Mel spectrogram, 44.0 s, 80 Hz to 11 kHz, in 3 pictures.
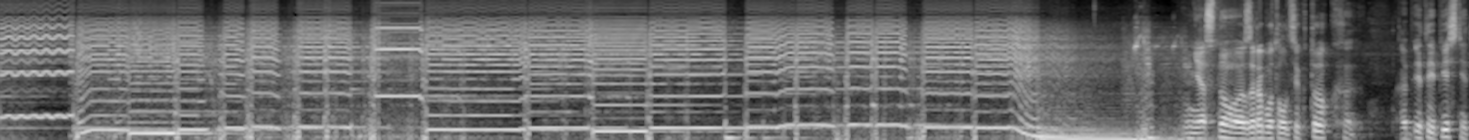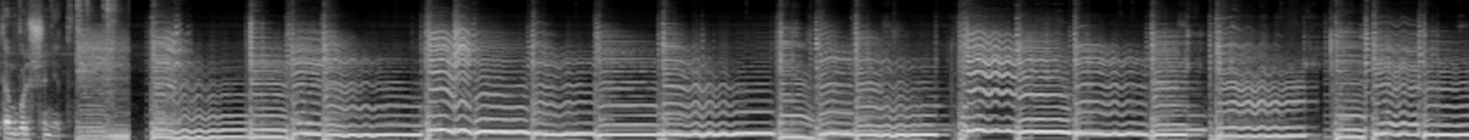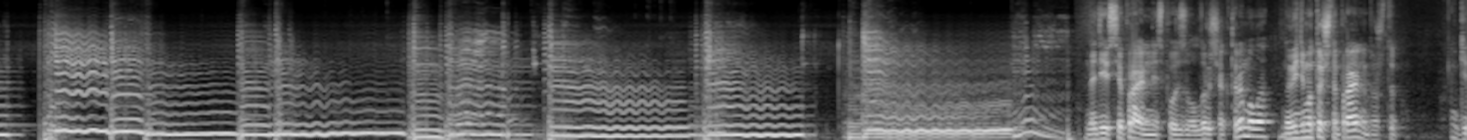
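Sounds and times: electric guitar with wavering pitch: 0.0s - 11.8s, 15.5s - 40.2s.

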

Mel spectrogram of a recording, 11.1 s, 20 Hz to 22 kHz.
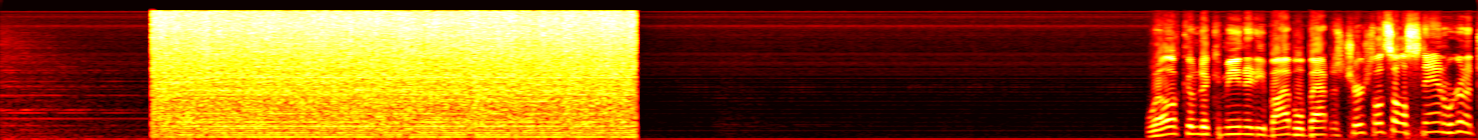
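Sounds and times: mains hum: 0.0s - 11.0s
static hiss: 1.2s - 4.8s.

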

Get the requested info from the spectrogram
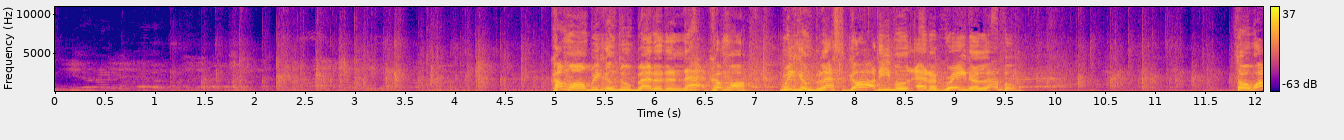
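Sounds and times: soft background music: 0.0s - 12.0s
congregation clapping: 1.0s - 12.0s.

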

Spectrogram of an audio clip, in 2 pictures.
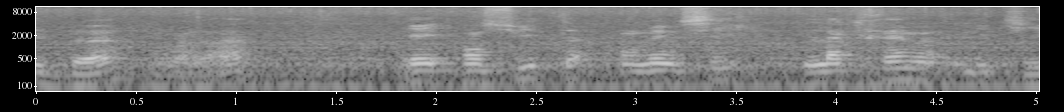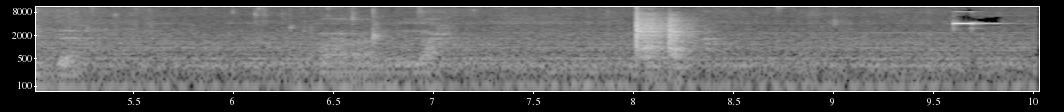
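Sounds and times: kitchenware clink: 8.0s - 8.4s.

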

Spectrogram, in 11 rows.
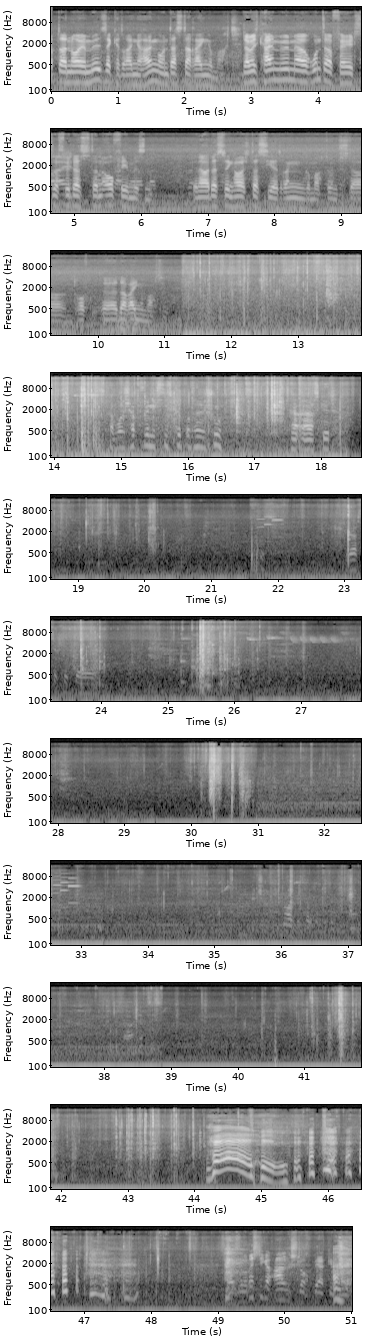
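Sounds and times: low outdoor rumble: 0.0s - 51.0s
footsteps on muddy slope: 11.2s - 20.4s.

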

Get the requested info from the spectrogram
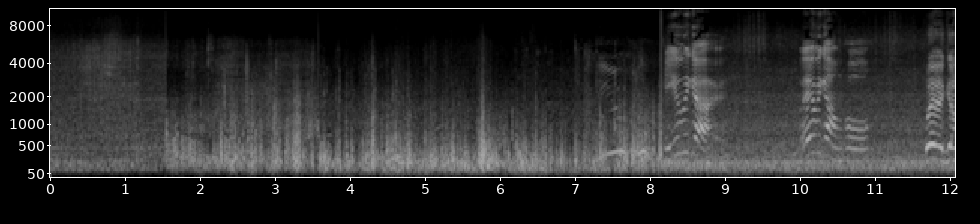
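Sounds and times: wind buffeting microphone: 1.5s - 9.0s.

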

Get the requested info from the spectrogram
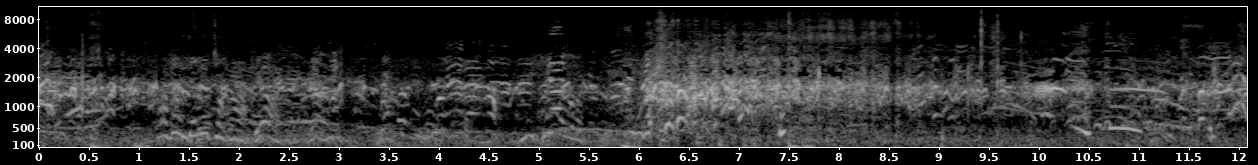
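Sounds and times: crowd laughing and crying out: 0.0s - 12.0s.

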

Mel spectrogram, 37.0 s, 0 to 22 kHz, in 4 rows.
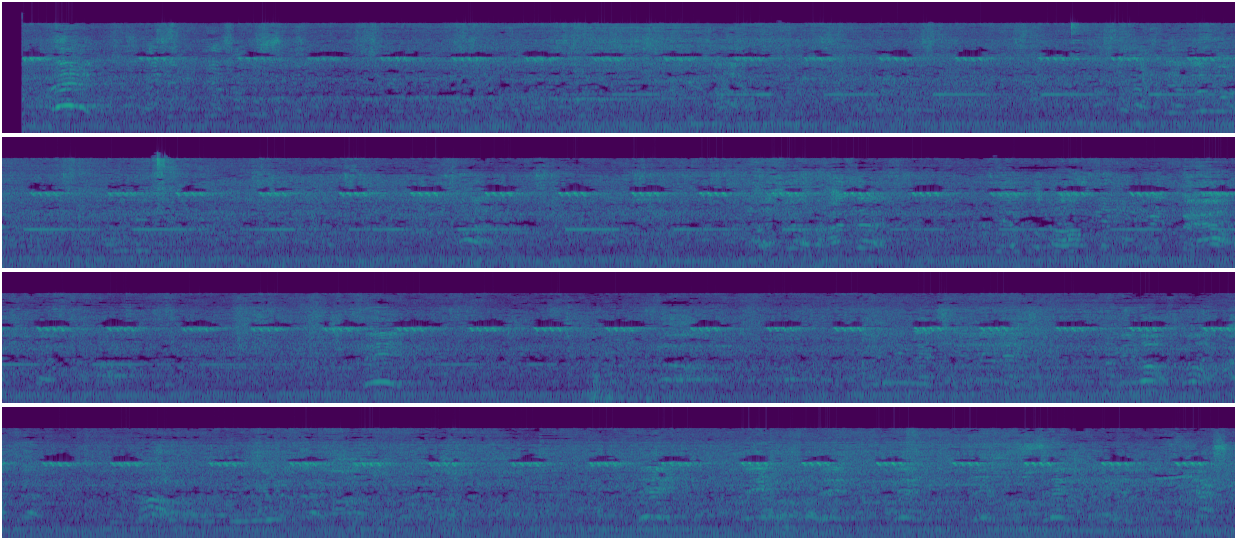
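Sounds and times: forklift backup alarm beeping: 0.2s - 36.9s
forklift engine running: 0.2s - 36.9s
crickets chirping: 1.0s - 36.9s.

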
